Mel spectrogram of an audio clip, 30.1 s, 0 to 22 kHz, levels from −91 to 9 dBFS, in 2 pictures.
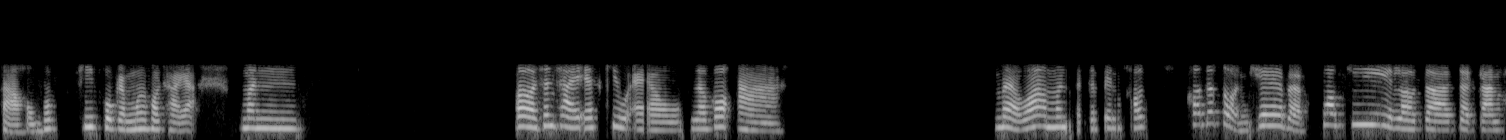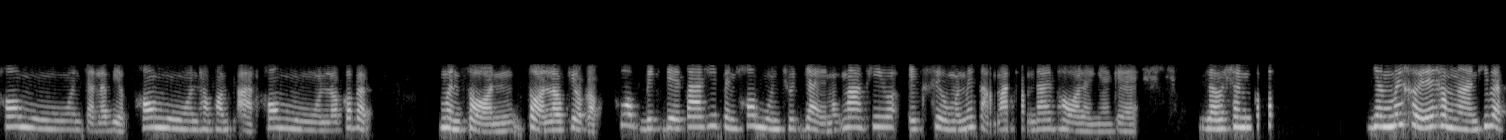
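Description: iLBC codec, throughout the speech: the sound is squeezed into a telephone band of roughly 150 to 3500 Hz, leaving voices clear but slightly rough and synthetic. Each 20 ms frame is coded on its own, and the plainly audible grain fits a 15.2 kbps mode.

Lost iLBC frames, at 14.06 to 14.08 s and 23.28 to 23.34 s: the decoder filled each gap by repeating the last pitch cycle mixed with noise, heard as a brief held, buzzy vowel. The gaps fit one lost 20 ms frame and then two, and the voice recovers almost immediately.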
